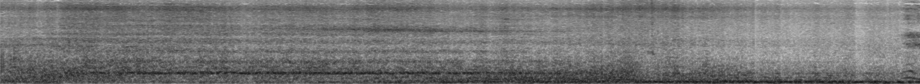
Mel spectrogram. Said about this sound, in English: And this is the train I'm talking about.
